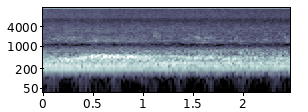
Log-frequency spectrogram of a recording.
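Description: Steady electrical hum of a microphone and sound system: several even tones held level, under a faint hiss.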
